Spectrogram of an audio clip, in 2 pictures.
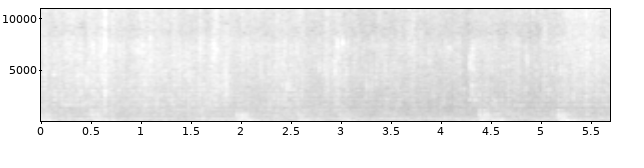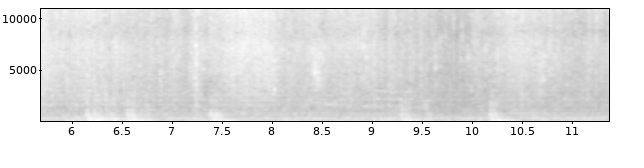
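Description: Spice masala and freshly added whisked yogurt sizzling in hot oil in a frying pan, with a spatula stirring and scraping through it in strokes about once a second as the yogurt is fried into the gravy.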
